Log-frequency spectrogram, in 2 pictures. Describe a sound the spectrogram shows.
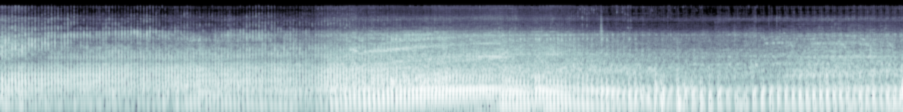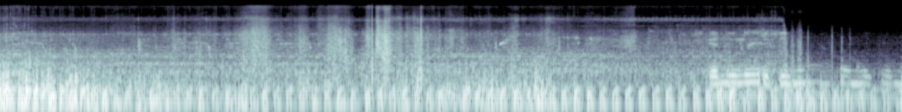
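A motorcycle engine hums and putters steadily while riding.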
